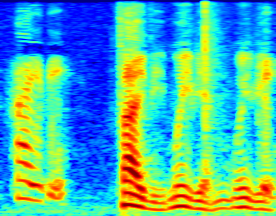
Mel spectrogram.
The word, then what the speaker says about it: Fyvie: El segundo apellido es Faibi.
